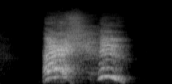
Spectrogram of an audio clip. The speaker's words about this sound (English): Well, I got a sneeze coming.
